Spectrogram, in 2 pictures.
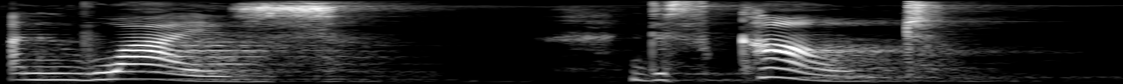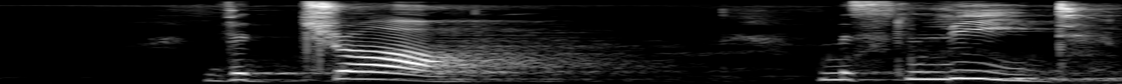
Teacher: the prefixes are never accented the root syllable the root part is accented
